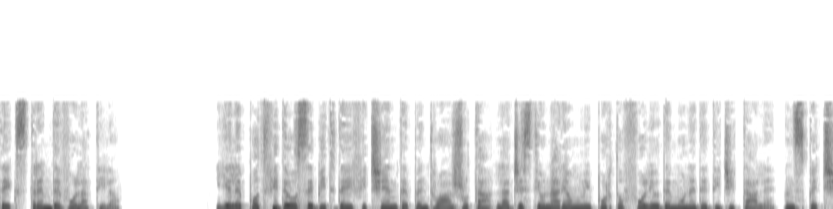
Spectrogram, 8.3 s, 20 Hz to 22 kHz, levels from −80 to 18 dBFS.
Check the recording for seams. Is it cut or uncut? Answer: uncut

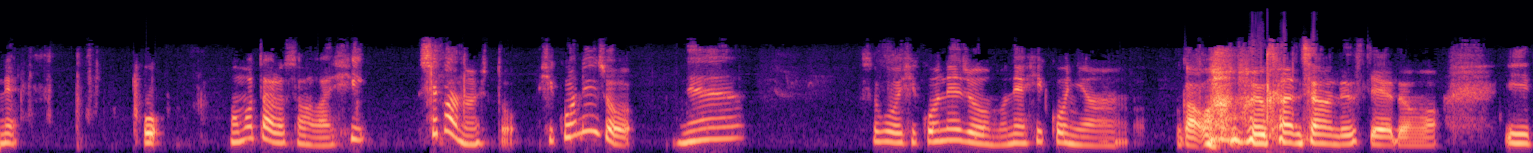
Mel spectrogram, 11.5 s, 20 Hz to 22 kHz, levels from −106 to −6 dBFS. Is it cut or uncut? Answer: uncut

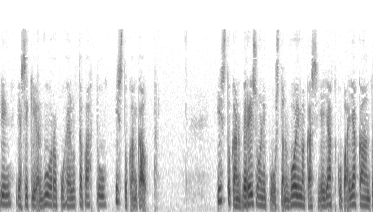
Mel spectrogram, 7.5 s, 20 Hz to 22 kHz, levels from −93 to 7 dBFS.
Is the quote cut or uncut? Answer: uncut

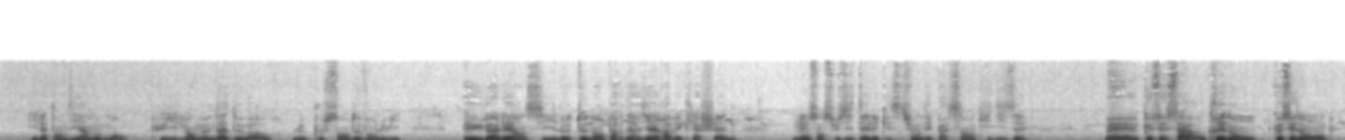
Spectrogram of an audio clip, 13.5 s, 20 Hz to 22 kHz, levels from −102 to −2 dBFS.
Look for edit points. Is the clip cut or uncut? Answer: uncut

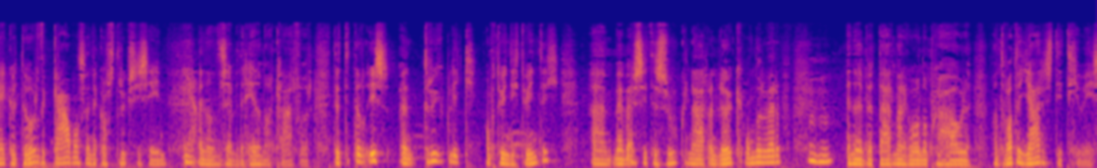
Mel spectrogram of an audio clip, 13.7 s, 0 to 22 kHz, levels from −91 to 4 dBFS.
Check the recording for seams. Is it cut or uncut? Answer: cut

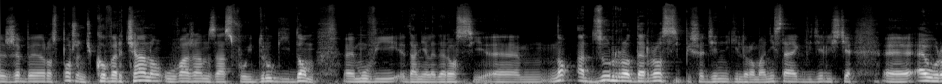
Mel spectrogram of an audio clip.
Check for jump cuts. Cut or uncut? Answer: uncut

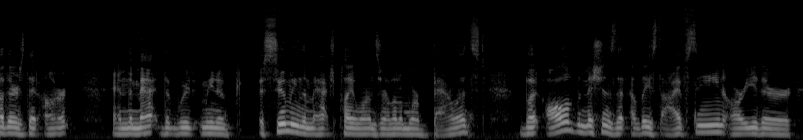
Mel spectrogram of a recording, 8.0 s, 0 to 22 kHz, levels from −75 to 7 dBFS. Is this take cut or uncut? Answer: uncut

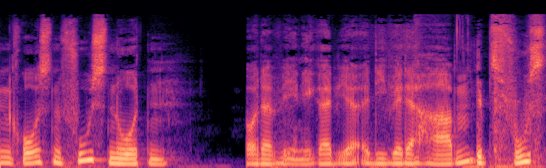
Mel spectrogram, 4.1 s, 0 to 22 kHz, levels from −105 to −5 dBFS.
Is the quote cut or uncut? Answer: cut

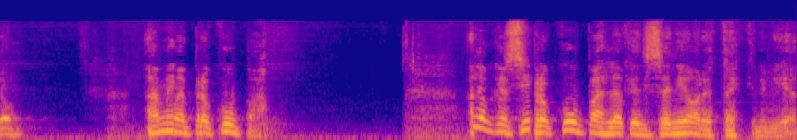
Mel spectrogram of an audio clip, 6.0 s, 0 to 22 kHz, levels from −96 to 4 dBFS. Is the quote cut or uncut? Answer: cut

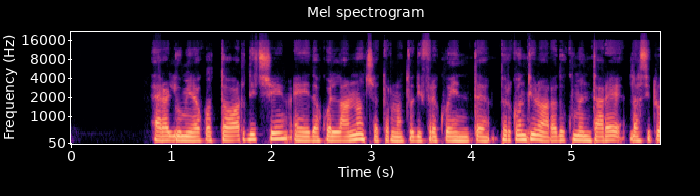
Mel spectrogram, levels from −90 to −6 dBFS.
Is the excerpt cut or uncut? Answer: cut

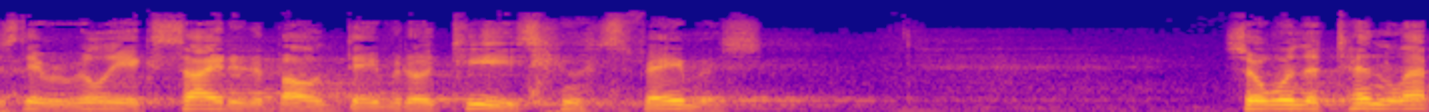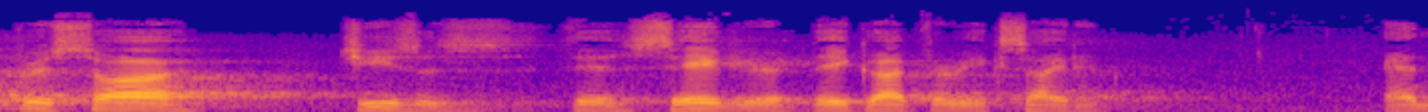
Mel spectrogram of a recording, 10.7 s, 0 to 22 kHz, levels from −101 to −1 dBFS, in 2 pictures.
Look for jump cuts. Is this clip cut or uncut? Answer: uncut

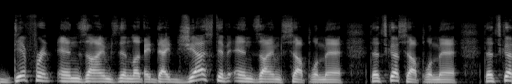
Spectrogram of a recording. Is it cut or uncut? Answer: cut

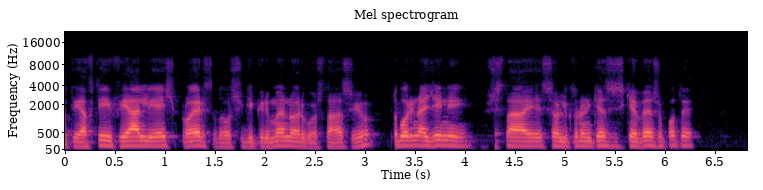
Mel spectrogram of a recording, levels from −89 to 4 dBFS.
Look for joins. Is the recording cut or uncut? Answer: cut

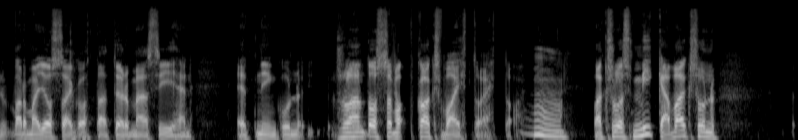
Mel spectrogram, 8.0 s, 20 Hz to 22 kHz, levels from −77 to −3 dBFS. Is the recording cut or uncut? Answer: uncut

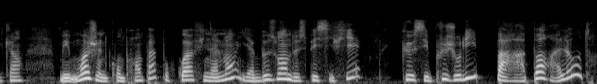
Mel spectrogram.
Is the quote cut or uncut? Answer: uncut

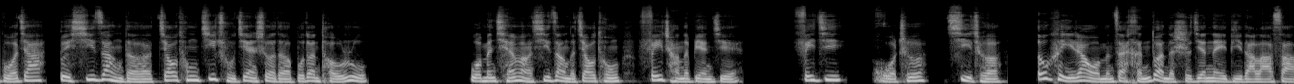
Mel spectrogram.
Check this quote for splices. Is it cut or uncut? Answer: uncut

